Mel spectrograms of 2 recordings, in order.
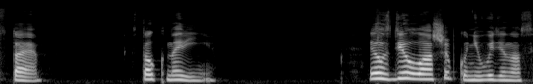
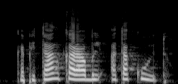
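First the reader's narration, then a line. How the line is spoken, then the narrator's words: Very loud voice. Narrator (Russian): очень громко сказал голос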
